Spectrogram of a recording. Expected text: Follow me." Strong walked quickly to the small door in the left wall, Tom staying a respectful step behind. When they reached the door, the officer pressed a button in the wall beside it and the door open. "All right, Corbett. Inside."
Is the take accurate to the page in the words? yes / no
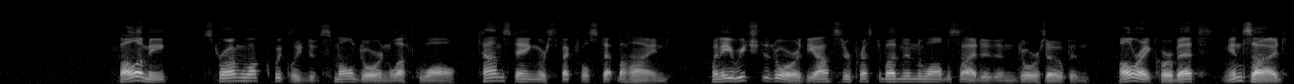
yes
